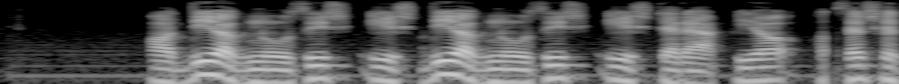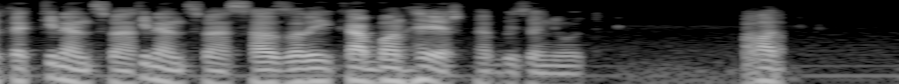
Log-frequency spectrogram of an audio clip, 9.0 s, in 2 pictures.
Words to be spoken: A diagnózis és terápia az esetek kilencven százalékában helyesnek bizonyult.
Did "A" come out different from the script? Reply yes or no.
no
